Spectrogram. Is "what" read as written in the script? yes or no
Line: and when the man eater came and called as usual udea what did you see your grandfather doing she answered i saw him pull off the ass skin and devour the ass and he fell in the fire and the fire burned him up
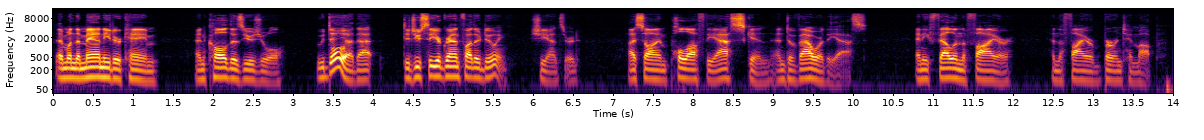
no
